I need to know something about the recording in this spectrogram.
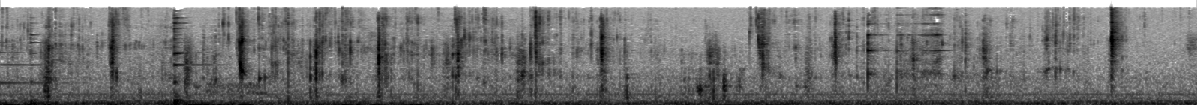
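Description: A woman chews food with soft, wet sounds close to a microphone.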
